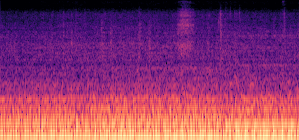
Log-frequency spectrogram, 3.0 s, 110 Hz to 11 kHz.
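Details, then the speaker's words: Squarebody one-ton truck that sat 20 years, new electronic distributor and electric fuel pump, possibly low on fuel: steady even low V8 rumble with no knocks or misses; normal idle, runs pretty good. "Yeah, this thing runs pretty good."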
